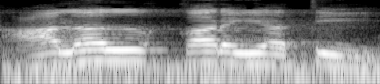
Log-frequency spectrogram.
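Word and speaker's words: على القرية: So when you read them together, it is alal qaryati. You don't pronounce this small alif maqsura.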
